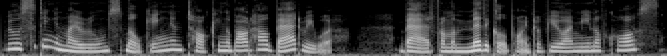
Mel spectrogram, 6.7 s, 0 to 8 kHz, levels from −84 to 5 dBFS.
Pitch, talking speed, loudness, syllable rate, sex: 195 Hz, 215 wpm, -20 LUFS, 5.8 syllables/s, female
